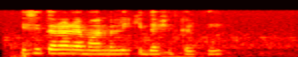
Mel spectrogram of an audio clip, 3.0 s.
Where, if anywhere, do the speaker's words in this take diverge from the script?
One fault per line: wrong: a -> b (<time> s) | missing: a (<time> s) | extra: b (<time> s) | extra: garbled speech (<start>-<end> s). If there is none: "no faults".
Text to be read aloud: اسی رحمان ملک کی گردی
extra: طرح (0.4 s)
extra: دہشت (1.5 s)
